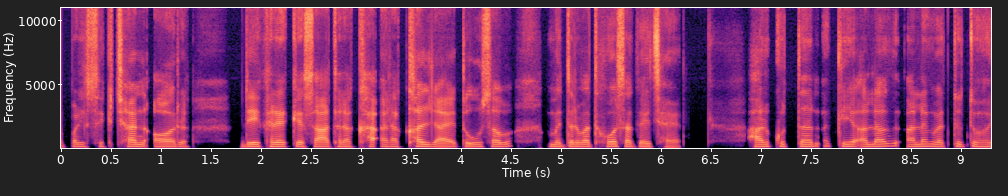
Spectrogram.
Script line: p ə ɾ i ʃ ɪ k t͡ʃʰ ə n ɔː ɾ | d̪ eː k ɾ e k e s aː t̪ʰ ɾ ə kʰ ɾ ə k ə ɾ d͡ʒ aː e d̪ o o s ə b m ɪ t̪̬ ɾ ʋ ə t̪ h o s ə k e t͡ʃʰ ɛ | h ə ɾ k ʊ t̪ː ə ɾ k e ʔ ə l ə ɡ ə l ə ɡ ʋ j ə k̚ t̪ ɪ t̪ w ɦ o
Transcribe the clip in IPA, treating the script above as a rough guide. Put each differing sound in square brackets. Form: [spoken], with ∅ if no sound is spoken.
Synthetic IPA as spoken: p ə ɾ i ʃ ɪ k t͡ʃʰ ə n ɔː ɾ | d̪ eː [kʰ] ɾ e k e s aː t̪ʰ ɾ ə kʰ ɾ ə [kʰ] ə [l] d͡ʒ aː e [t̪] o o s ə b m ɪ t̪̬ ɾ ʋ ə t̪ h o s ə k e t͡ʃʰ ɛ | h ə ɾ k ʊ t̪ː ə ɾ k e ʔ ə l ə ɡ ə l ə ɡ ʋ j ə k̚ t̪ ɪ t̪ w ɦ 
